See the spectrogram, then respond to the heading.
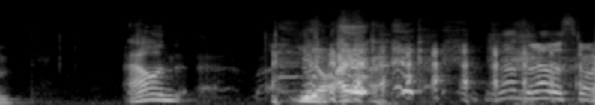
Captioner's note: laughing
